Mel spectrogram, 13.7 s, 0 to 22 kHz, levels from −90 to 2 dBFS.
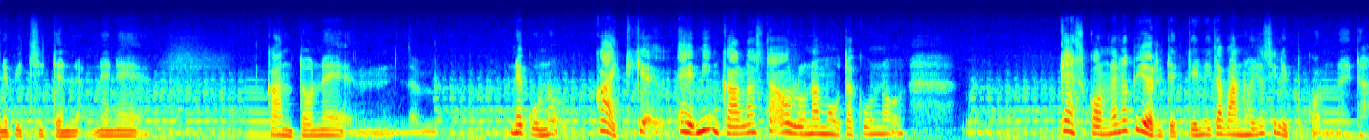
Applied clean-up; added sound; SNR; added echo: none; Bowed string instrument; 14 dB; none.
